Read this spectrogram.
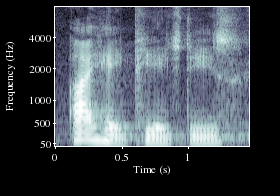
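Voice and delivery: low, slow deadpan imitation; grudging retort. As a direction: play a beaten opponent's sour comeback. Retold grudging punchline from the man.

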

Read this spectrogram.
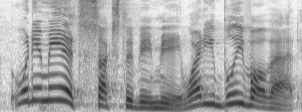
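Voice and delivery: mock-indignant comeback; indignant challenge. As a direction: imitate an affronted, high-pitched retort. Retold challenge from offended man.

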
